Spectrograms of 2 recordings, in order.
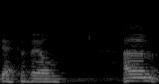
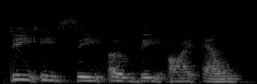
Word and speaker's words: Decovil: I did say Decaville. It's spelt without the LE on the end, so Decovil.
